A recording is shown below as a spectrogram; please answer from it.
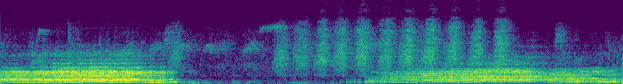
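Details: Howler monkeys roaring in jungle near Flores, Guatemala, captured on a GoPro: a hoarse, sustained roar that drops away for about three seconds, then builds back into a steady growling chorus.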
